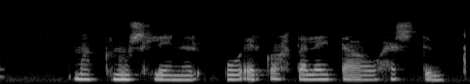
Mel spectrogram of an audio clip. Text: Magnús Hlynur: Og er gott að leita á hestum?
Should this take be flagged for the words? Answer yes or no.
no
